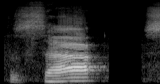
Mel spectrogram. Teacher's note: লিক বা পানসার আওয়াজের মতো আওয়াজ হবে, 1 আলিফ পরিমাণ লম্বা হবে, বাংলায় অন্তস্থ জ আকার প্রকাশ হবে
